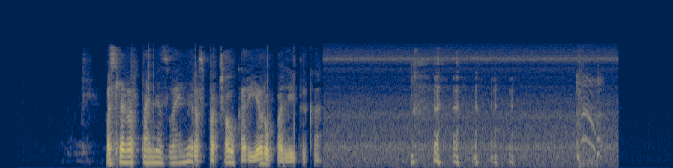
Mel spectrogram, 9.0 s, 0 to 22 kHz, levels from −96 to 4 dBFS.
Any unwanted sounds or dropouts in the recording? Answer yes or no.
yes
